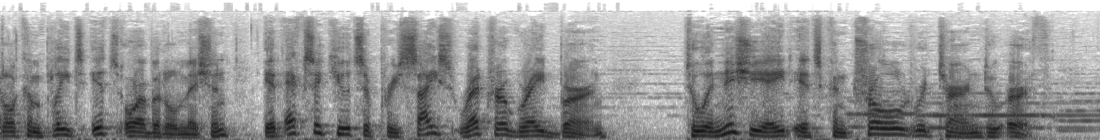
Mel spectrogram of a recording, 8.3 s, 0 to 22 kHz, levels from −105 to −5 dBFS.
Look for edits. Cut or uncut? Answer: uncut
